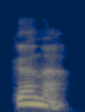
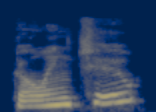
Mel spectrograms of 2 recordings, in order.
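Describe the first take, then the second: First: The words are squished into one short word. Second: Both words are said fully and separately.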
